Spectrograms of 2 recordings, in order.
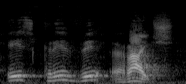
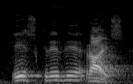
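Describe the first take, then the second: First: Escreverás drawn out slowly, every syllable apart. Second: Escreverás with the last syllable RÁS clearly hit; stress on RÁS. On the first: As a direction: stretch out Escreverás. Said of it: "Como é que era a palavra original?". (dizendo Escreverás bem devagar, sílaba por sílaba) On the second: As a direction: lean on the final RÁS of Escreverás. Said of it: "Tem acento, não tem?". (Escreverás com a última sílaba RÁS bem marcada) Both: Shown as a demonstration.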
